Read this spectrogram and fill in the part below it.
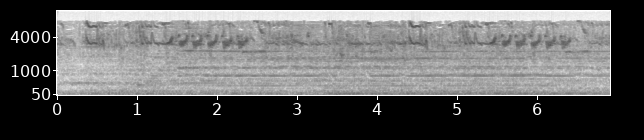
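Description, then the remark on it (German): A bird lookout gives a steady series of sharp, rising alarm calls, repeated many times over several seconds, warning the others of a young raven after the chicks, against a constant low rumble of wind or background noise. “Einer der Aufpasser sieht den Raben und warnt die anderen.”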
